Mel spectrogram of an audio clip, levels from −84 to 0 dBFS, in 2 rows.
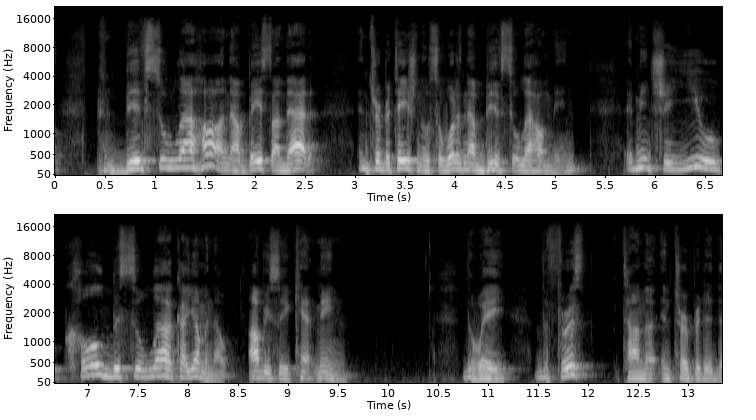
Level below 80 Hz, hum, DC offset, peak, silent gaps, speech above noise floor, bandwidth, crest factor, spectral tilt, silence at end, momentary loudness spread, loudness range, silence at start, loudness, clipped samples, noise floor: -62 dBFS; none; under 0.1%; -10 dBFS; none; 39 dB; 16 kHz; 18 dB; -7 dB/octave; 0 s; 14 LU; 6 LU; 0 s; -26 LUFS; under 0.1%; -65 dBFS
